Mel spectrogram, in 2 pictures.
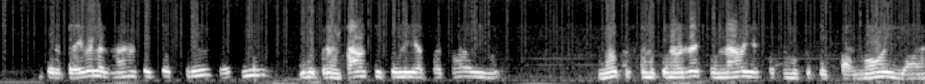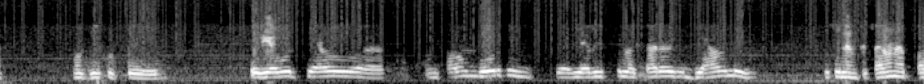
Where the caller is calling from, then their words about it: Texas, United States; Sí, aquí en Texas.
